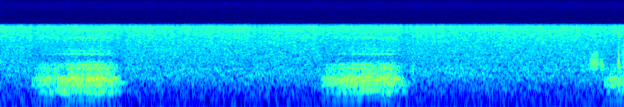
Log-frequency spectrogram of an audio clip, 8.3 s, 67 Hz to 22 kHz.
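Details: A mother snoring in sleep: buzzing, rattling snores on in-breaths about every four seconds, roughly 15 breaths a minute, over steady room hiss.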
